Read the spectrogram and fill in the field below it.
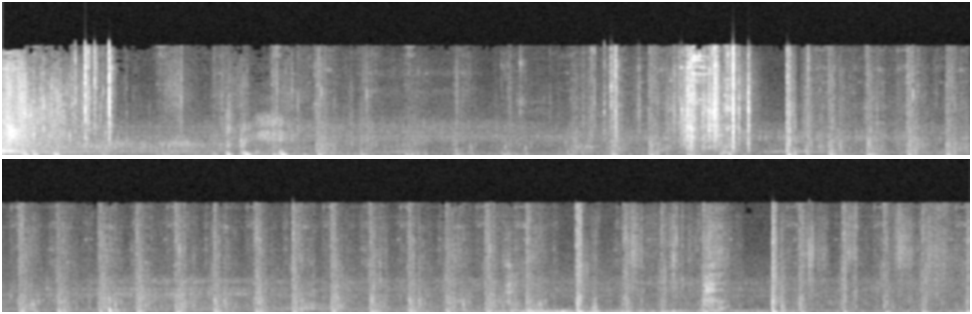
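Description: Footsteps crunch steadily over dirt and grass.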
